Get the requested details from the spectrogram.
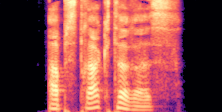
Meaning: strong/mixed nominative/accusative neuter singular comparative degree of abstrakt
- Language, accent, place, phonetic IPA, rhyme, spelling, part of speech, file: German, Germany, Berlin, [apˈstʁaktəʁəs], -aktəʁəs, abstrakteres, adjective, De-abstrakteres.ogg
